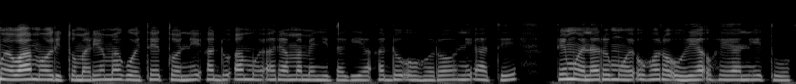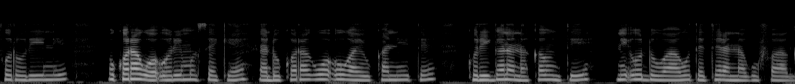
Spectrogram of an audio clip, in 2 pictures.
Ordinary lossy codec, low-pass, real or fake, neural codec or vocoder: none; 7.2 kHz; real; none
